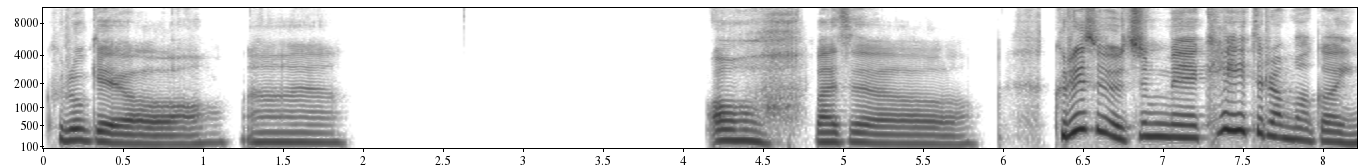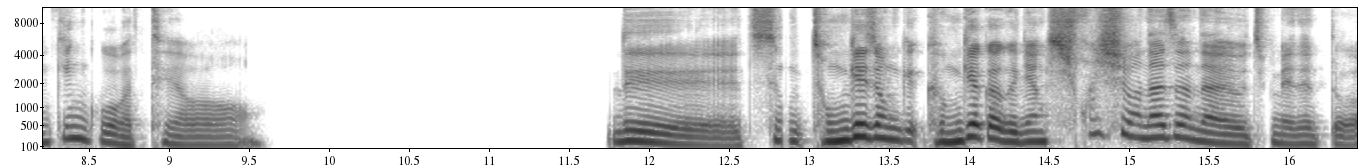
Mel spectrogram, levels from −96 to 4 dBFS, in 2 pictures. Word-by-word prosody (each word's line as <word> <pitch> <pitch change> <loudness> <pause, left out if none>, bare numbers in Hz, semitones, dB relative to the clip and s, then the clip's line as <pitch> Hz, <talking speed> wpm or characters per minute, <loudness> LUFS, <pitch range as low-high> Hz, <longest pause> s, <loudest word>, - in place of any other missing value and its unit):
그러게요. 165 -6 -2
아. 180 -1 -7 2.3
어 205 0 +1 0.4
맞아요. 155 -5 -4 0.4
그래서 385 +4 +5
요즘에 265 +1 +3
K 400 +6 +5
드라마가 230 - -1
인기인 200 +9 -4
것 175 -4 -5
같아요. 135 +2 -10 2.2
네. 150 -10 -1
증 215 - -2 0.2
전개 210 +9 +6
전개 230 -6 0
경계가 205 +7 +3
그냥 190 0 0
시원시원하잖아요. 255 - +1
요즘에는 150 0 -8
또. 135 -2 -7
185 Hz, 185 characters per minute, -22 LUFS, 155-240 Hz, 2.3 s, 전개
